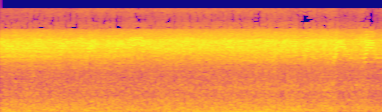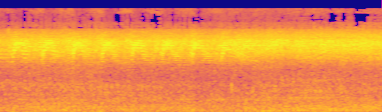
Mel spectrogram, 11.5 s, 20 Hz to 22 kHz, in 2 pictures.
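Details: Midsummer forest chorus of Korean cicadas recorded 25 July 2024 amid a heatwave: sustained high, even buzzing that surges slightly around the middle, with no pauses.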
